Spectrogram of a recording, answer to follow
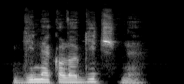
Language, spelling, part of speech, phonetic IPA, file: Polish, ginekologiczny, adjective, [ˌɟĩnɛkɔlɔˈɟit͡ʃnɨ], Pl-ginekologiczny.ogg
